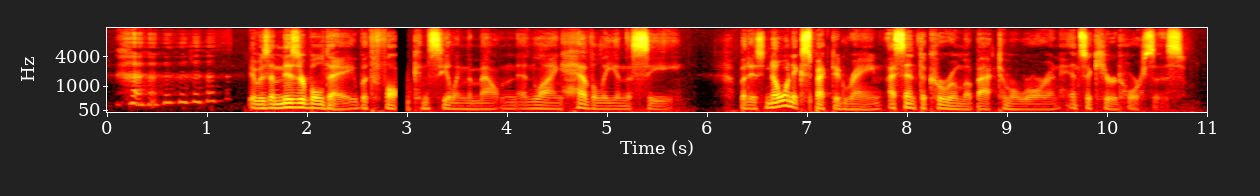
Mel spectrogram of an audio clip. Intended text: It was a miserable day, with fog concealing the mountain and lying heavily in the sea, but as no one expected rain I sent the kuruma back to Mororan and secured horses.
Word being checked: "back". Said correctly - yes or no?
yes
